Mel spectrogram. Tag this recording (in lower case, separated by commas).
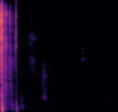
fire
